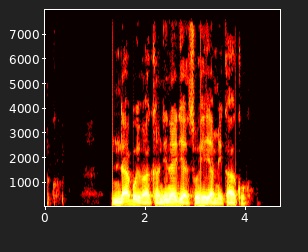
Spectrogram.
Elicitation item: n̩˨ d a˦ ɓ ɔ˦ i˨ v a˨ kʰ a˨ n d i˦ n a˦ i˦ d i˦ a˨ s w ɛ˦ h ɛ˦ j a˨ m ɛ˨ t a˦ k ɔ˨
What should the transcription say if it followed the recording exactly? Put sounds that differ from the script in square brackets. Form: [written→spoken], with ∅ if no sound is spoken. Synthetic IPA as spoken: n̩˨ d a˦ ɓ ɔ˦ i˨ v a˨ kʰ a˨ n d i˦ n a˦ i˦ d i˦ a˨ s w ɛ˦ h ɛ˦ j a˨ m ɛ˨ [t→k] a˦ k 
